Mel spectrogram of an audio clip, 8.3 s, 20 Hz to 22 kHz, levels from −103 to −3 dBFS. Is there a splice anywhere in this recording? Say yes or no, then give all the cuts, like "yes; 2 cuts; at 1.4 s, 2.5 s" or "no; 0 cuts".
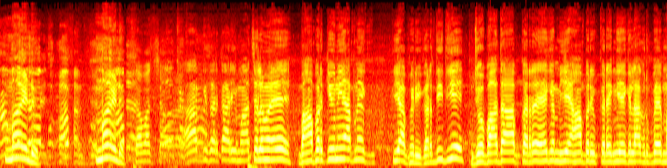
yes; 2 cuts; at 1.6 s, 5.9 s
